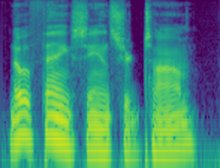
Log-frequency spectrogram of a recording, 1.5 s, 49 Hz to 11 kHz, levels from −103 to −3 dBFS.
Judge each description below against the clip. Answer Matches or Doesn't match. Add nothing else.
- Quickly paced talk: Doesn't match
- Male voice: Matches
